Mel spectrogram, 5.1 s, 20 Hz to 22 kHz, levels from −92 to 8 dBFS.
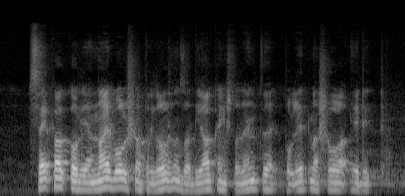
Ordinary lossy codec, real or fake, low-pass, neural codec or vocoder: none; fake; 14.4 kHz; codec, 32 kHz, 1.9 kbps, SNAC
